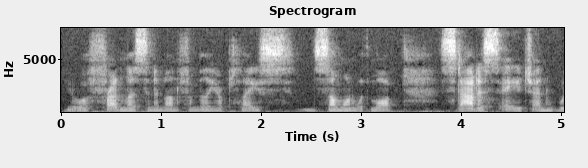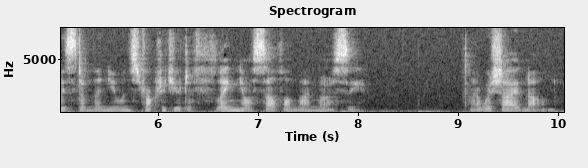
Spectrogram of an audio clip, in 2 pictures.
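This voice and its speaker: Brief: woman reading a solemn devoted man, hushed and measured, low soft voice. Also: completely flat delivery, gravelly. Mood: tender, remorseful. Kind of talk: audiobook reading.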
